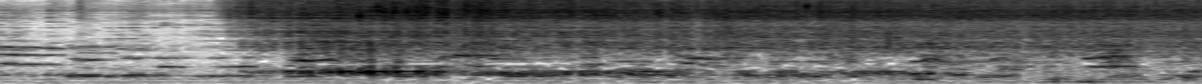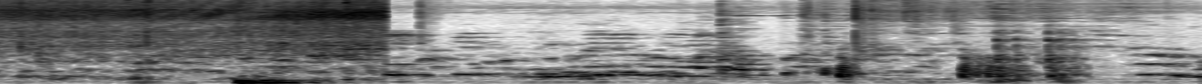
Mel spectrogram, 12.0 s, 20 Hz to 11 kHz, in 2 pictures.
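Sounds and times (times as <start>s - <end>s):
batter sizzling in a hot pan: 0.8s - 8.0s.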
